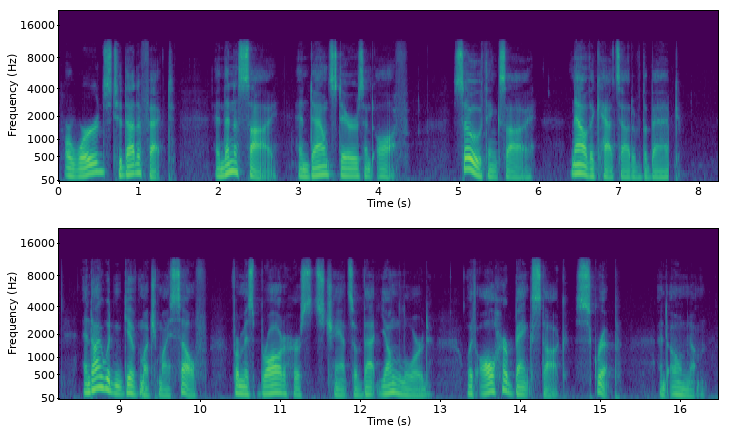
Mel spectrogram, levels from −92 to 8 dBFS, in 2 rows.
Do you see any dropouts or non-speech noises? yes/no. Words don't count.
yes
